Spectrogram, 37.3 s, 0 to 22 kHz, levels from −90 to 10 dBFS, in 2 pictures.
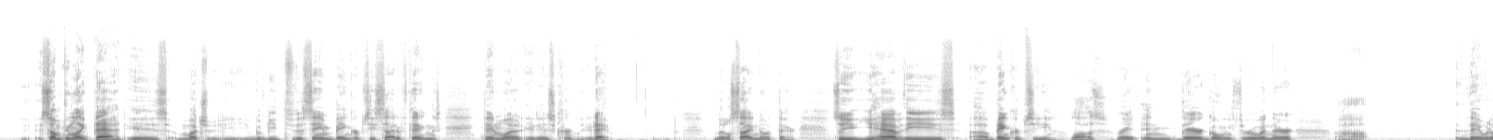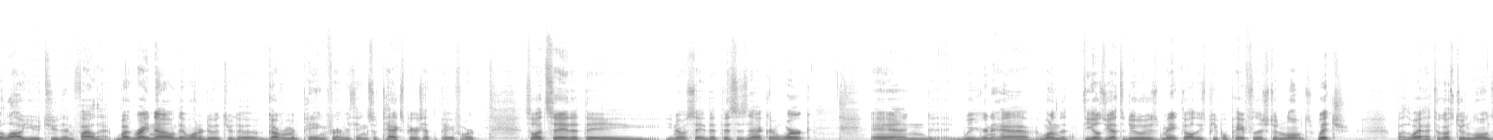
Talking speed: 185 wpm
